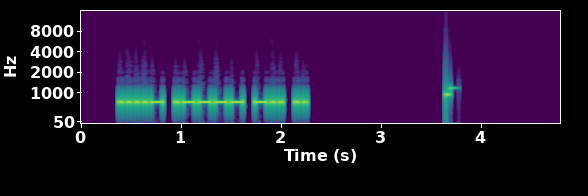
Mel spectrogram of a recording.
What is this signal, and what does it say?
Morse code, heard as a keyed tone, about 30 wpm, 700 Hz. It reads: 41DI
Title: Four Challenging Letter-Number Combinations 30wpm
